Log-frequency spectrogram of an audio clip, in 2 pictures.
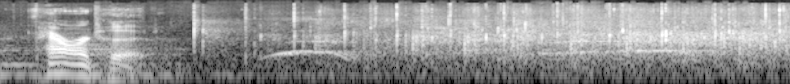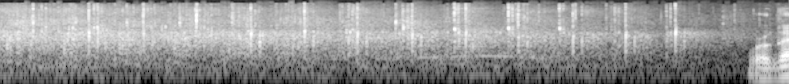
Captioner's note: applause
